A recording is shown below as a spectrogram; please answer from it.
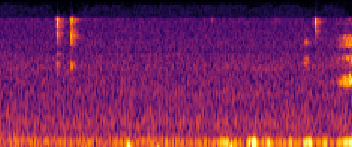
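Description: Near silence, broken about half a second in by a faint computer mouse click: two quick ticks, the button pressed and released.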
